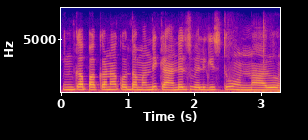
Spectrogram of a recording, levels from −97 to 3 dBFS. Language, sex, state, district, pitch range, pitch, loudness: Telugu, female, Andhra Pradesh, Sri Satya Sai, 230-245 Hz, 240 Hz, -17 LUFS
